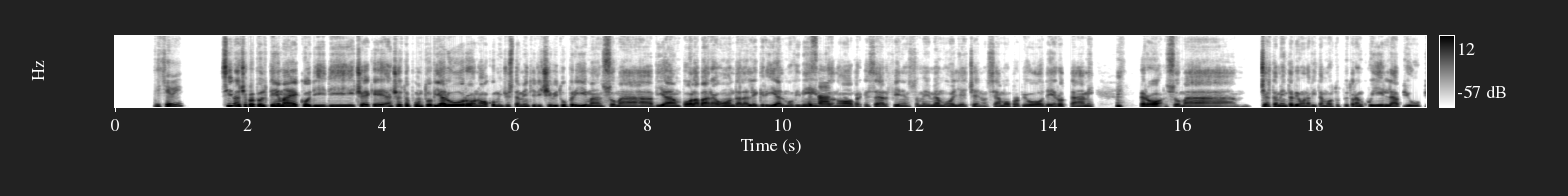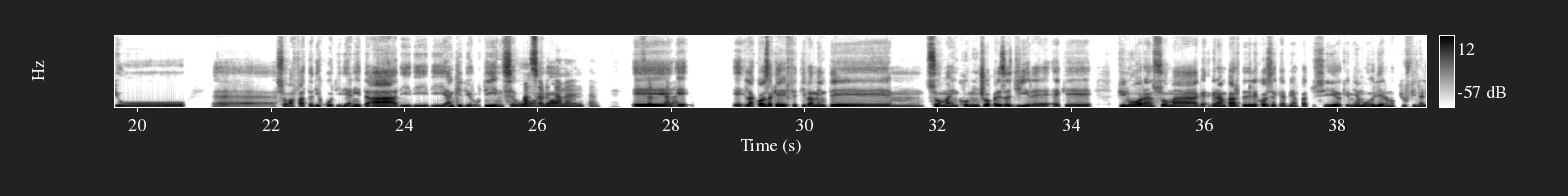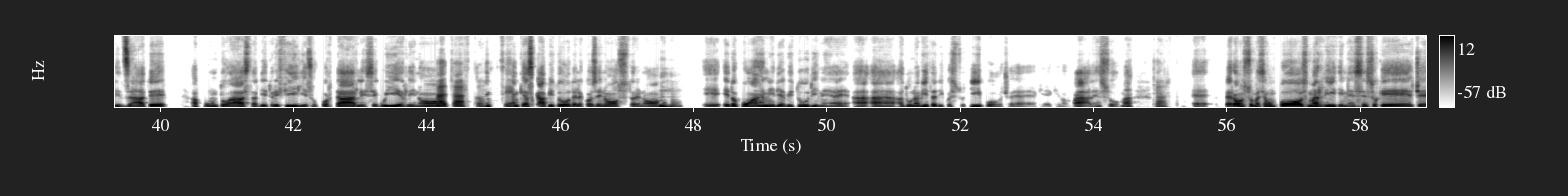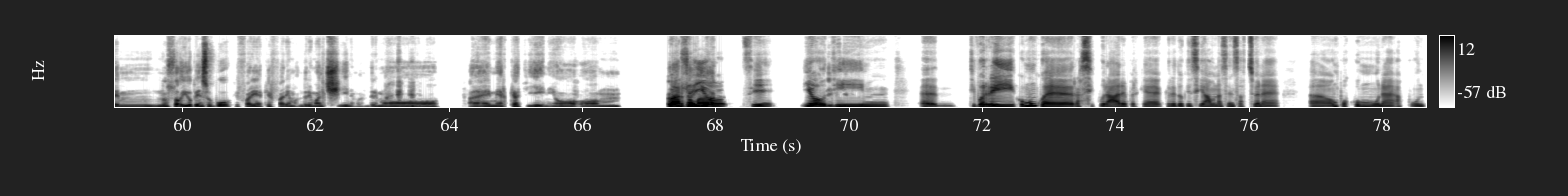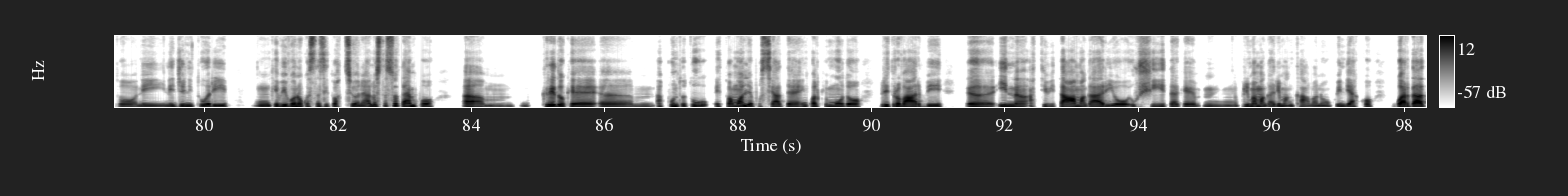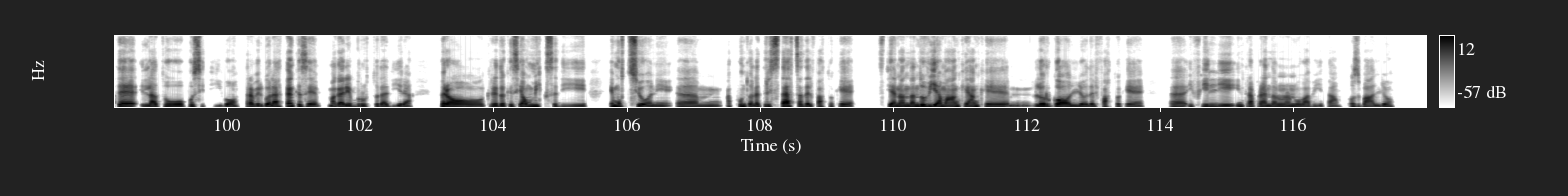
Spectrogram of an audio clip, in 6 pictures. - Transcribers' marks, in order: "proprio" said as "popo"; "cioè" said as "ceh"; other noise; "cioè" said as "ceh"; chuckle; other background noise; "proprio" said as "propio"; "insomma" said as "nsomma"; "cioè" said as "ceh"; chuckle
- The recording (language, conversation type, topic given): Italian, advice, Come ti senti quando i tuoi figli lasciano casa e ti trovi ad affrontare la sindrome del nido vuoto?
